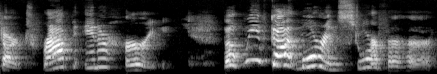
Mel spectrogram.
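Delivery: lively picture-book read-aloud; story narration. Acted. Reading a dinosaur picture book to viewers, storybook voice. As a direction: read the rhyming story to the kids.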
